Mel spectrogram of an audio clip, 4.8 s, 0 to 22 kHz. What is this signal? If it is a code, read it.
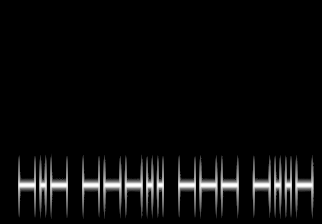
Morse code, heard as a keyed tone, about 15 wpm, 700 Hz. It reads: K8OX
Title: USA Callsign DE Callsign - 4 Characters - 15wpm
